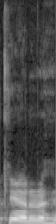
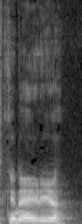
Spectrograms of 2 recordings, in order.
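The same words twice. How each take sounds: First: Said in the usual way. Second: Canada said as "kuh-NAY-dee-uh"; mock mispronunciation. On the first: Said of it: "Yes, it's Canada. It's not Canada". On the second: Shown as a demonstration. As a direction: stretch Canada to four syllables, stressing NAY. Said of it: "It's not Canada. It's Canada".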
